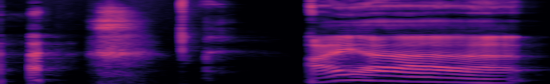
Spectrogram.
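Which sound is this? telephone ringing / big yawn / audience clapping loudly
big yawn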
